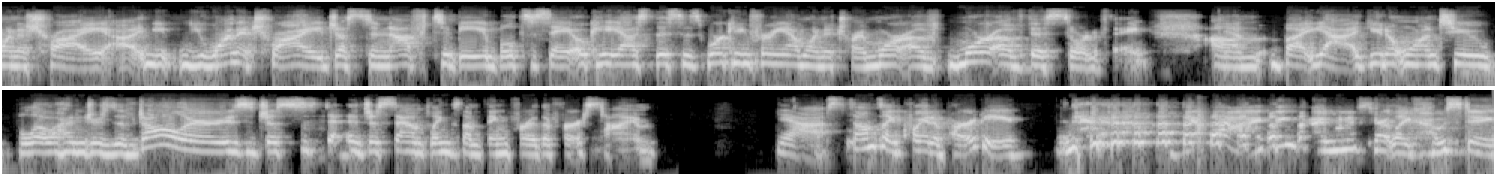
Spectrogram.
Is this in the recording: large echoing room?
no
